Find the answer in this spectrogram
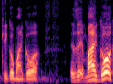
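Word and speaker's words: Mauigoa: Because I'm hearing it now pronounced like with an N. But is it Maigoa or Mainoa? So one of them spoke and they said it's supposed to be Mawingoa, but they don't mind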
